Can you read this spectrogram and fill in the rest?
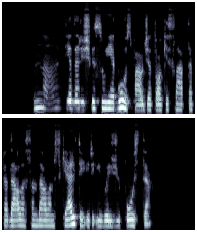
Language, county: Lithuanian, Vilnius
